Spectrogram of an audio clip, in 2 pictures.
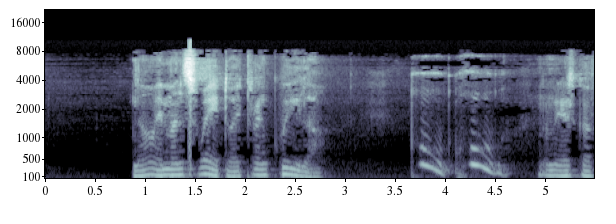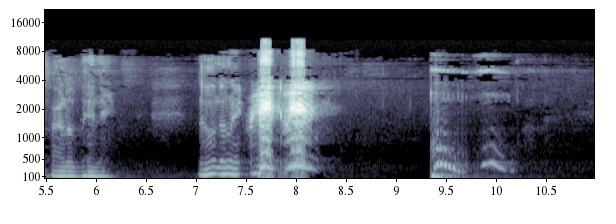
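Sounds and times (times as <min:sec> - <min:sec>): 
speech: 0:00.9 - 0:02.8, 0:03.8 - 0:06.2, 0:07.0 - 0:08.2
person imitating dove cooing: 0:03.7 - 0:04.6, 0:09.4 - 0:10.2.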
